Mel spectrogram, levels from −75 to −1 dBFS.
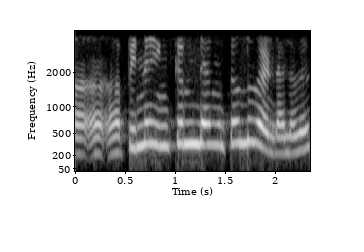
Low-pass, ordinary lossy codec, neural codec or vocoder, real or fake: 3.6 kHz; none; none; real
